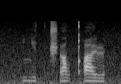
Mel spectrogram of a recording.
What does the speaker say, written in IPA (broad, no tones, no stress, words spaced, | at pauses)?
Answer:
ʎitt͡ʃʼɜlˠqʼɛɭ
